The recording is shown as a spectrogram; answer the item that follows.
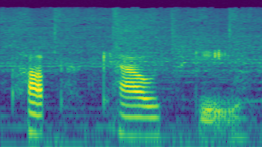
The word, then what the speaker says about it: Popkowski: Well, it's funny because it's very phonetic. It's Popkowski.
